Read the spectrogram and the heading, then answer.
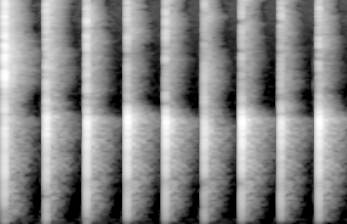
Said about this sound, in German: Das ist doch mal ein Applaus wert, oder? Ja, dein Applaus hat man aber nicht gehört, da war zu leise.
